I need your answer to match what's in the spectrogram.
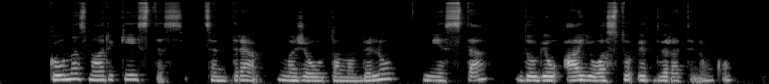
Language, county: Lithuanian, Kaunas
